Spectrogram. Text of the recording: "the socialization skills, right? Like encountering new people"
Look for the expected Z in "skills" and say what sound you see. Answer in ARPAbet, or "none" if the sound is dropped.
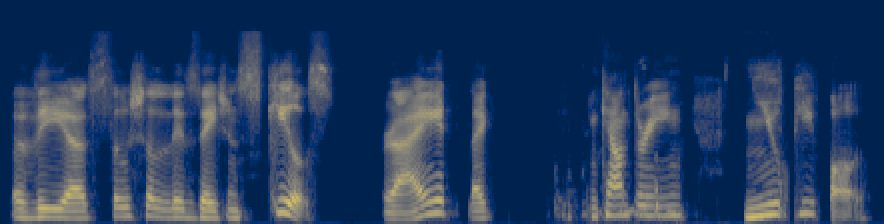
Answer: S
